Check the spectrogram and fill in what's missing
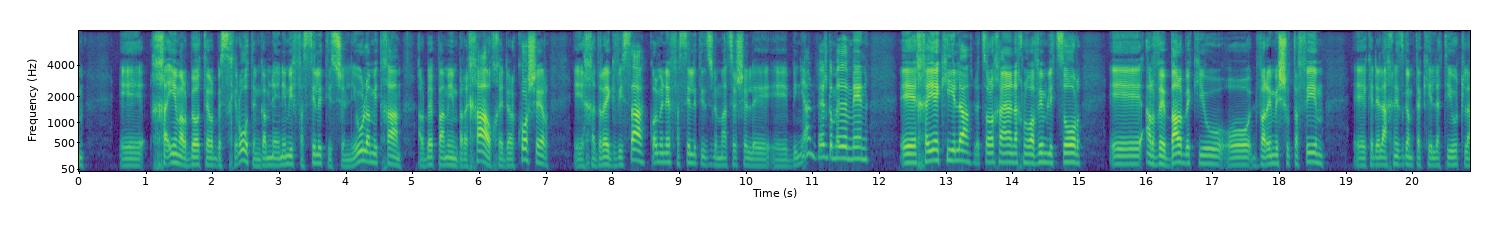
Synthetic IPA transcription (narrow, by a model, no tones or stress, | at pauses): eχaʔimaʁbe̞jo̞te̞ʁbesχiʁuthemɡamne̞ːnimːifasilitizʃe̞lniulamitχam | a̰ʁbe̞paːmimbʁiχao̞χe̞deʁkʰo̞ʃe̞ʁ | ʔeχadʁe̞jɡvisako̞lminejfasilit̪izlemat͡seʃe̞lebinja̰nvejeʃ̬ɡamezemin | ʔeχaje̞kʰeilalet͡so̞ʁeχajaanaχnuoavimlit͡so̞ʁ | ʔeaʁvebaʁbekʰiuodvaʁimːe̞ʃutafim | ʔeke̞dejleːχnis̬ɡametakʰeilatijutla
